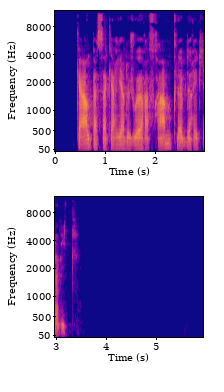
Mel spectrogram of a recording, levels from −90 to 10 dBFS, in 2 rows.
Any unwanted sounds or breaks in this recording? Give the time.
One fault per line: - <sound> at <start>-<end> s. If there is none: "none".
none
